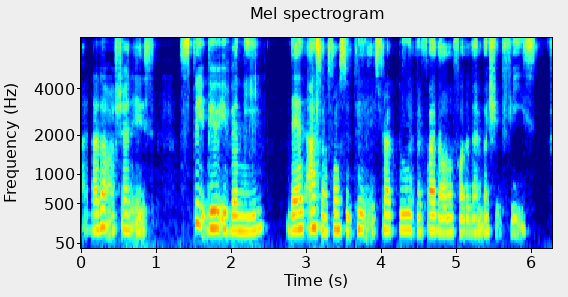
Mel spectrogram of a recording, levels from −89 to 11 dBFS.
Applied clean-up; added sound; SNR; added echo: neural mask model DeepFilterNet 3.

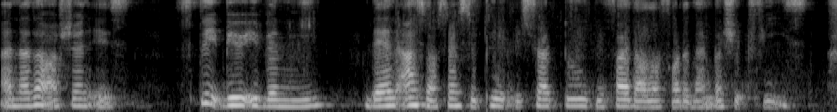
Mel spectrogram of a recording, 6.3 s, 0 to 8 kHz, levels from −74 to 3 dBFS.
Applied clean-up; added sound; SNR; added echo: neural separator model SepFormer DNS4.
